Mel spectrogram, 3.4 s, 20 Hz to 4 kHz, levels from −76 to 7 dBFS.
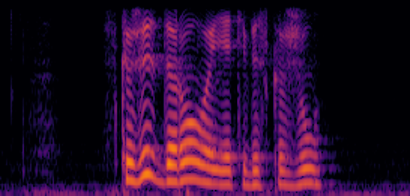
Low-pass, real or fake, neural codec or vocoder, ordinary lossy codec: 3.6 kHz; real; none; none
